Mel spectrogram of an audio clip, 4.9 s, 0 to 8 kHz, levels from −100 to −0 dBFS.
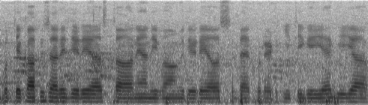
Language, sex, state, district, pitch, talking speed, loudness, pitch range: Punjabi, male, Punjab, Kapurthala, 105 Hz, 195 wpm, -21 LUFS, 105-110 Hz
